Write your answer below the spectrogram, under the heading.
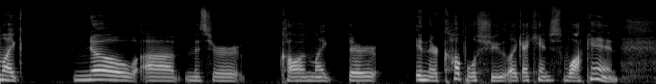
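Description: A woman with an American accent talks at a fairly slow pace in a medium pitch, her intonation fairly even, in an ordinary speaking voice. The recording is very clean with a silent background, and the sound is dry and close with no echo. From Jacksonville, Florida. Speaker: university student. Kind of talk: casual interview chat. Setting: studio. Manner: giggly, frequent laughter.

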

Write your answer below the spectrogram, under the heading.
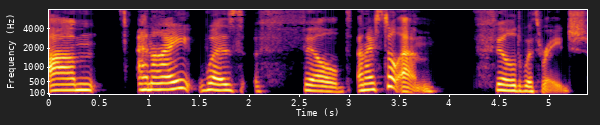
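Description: A woman's medium-pitched voice, very slow, with ordinary pitch variation, on a very clean recording over a silent background. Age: 40s. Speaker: body image coach and podcaster. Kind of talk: casual chat.

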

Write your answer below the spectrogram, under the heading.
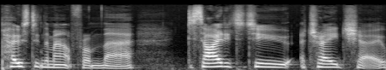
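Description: With an English accent, a woman's fairly low voice moves in lively intonation on a very clean recording with a silent background. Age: 40s. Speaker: wellbeing brand founder. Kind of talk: casual chat.

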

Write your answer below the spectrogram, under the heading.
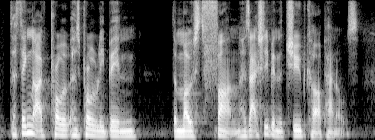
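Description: Very clean recording with a silent background: an ordinary speaking voice, moderate in pace, its pitch varying in an ordinary way. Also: man. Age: 30s. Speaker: company founder and CEO. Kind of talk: interview. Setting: studio.

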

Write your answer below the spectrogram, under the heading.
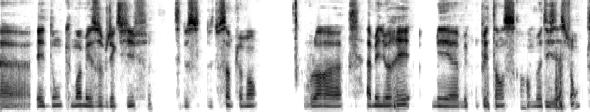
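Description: Each word comes at a very slow pace from a man, with a dry, close sound with no echo. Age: 20s. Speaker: 3D animation artist. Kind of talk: casual chat.

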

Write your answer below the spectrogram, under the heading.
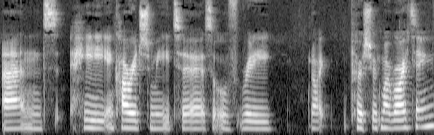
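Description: A woman speaks with a British accent. The recording is very clean, with a silent background. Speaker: freelance journalist. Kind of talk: casual chat.

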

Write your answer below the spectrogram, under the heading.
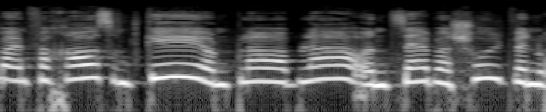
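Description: In a dry, close recording with no echo, a woman with a high pitch speaks at a moderate pace. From Düsseldorf, Germany (born in Brazil). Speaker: filmmaker and video journalist. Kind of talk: casual interview. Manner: halting, many fillers.

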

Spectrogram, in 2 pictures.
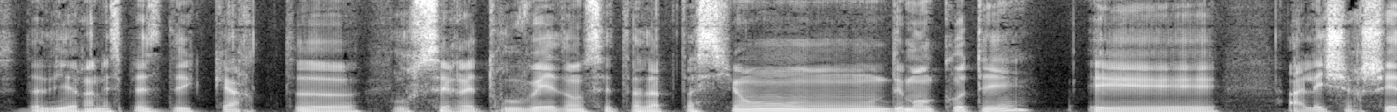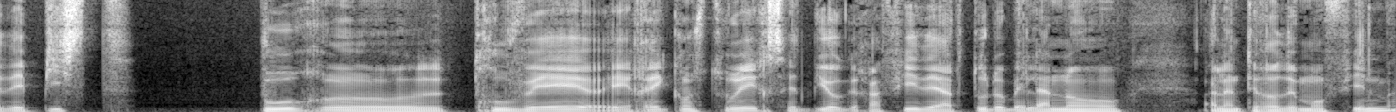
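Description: A man's very deep, low voice in a Spanish accent, fairly slow and fairly even in intonation, with very even loudness on a very clean recording with a silent background. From Chile, Valparaíso. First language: Spanish (speaking French). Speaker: film director. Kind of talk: interview. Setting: studio. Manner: halting, many repetitions.

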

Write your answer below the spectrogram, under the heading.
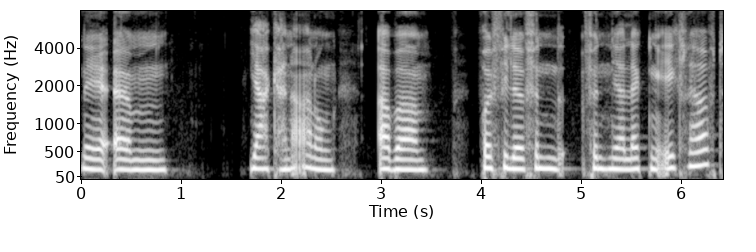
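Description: A woman's medium-pitched voice, monotone and flat, at very even loudness and a very slow pace with long, frequent pauses, dry and close with no echo. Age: 20s. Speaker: podcast co-host. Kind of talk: casual chat.

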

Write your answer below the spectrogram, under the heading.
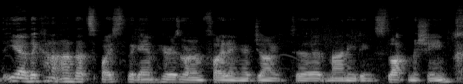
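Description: A man with a plain, everyday voice, fairly low in pitch, with ordinary pitch variation, very even loudness and hardly any pauses. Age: 30s. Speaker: video game podcast co-host. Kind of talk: casual chat.

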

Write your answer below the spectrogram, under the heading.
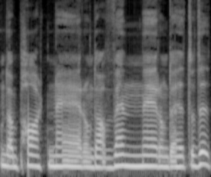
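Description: A woman's normal speaking voice at medium pitch and a moderate pace. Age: 20s. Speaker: podcast host. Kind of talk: casual chat.

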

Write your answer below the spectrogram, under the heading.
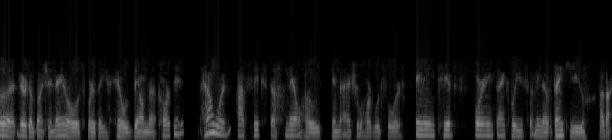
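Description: Someone with a Southern US accent speaks at a fairly slow pace. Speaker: caller. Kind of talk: voicemail question.

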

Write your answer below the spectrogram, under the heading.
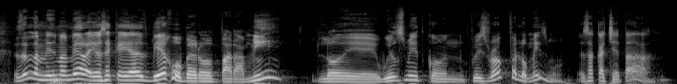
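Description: A man with a high voice speaks at a moderate pace with hardly any pauses, his pitch swinging very widely. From Guatemala. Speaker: podcast host. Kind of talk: casual chat.

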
